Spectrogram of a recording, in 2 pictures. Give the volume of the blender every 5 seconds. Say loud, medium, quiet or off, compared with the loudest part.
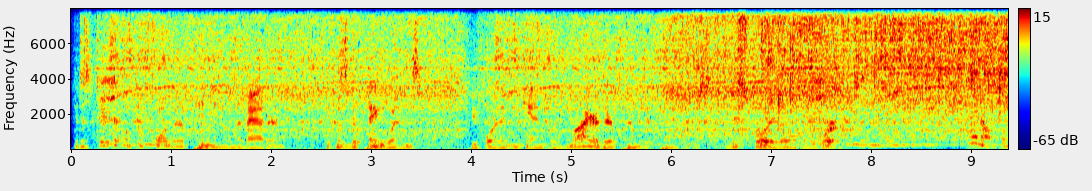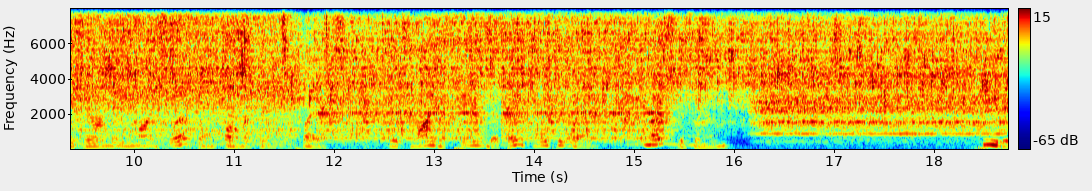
medium, loud, loud, loud.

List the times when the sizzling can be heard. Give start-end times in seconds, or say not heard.
6.8-18.7.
